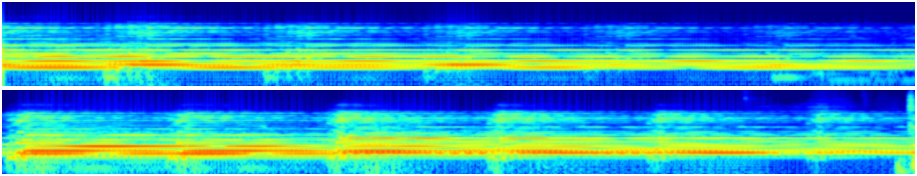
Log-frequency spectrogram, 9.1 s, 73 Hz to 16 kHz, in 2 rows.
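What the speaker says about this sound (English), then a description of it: "we've got some chorus coming from the Duophony, this 90s chorus, like tri-chorus kind of sound." Electric guitar played through a pedalboard with a 90s tri-chorus from a Duophony pedal, delay from a 202 and a touch of reverb, sustained shimmering chords that swell, then a louder run of strummed chords with echoing repeats, alone and up close.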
